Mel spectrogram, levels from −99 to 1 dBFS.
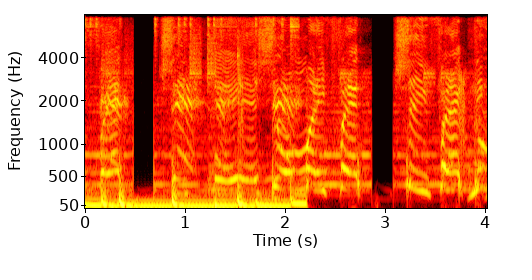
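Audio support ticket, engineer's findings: Skip ahead at 1.30 s: playback jumps forward with no gap, around 0.4 s of audio gone. The jitter buffer probably dropped queued audio and spliced both sides almost directly.

Jitter buffer speed-up, 1.50 to 3.98 s: audio runs 4% fast at unchanged pitch. The buffer was trimming pitch-period chunks to shed excess delay, about a tenth of a second in total. The G.722 call path is band-limited to 8 kHz.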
